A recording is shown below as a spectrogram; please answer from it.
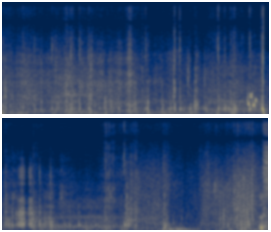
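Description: Close handling noise from a small action camera being fiddled with at chest level: clothing rustle and a run of small plastic clicks, with a short high chirp and then one sharp click about four seconds in.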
